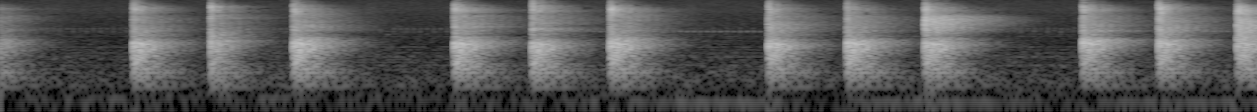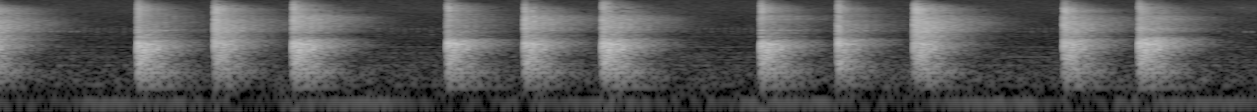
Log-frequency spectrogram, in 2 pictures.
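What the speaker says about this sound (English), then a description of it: "All it is clapping sounds, but because I've organized those sounds into a pattern, I'm making music." Hands clap a repeating rhythm pattern, crisp and close, in regular groups of three and four claps separated by short pauses, cycling evenly throughout with no talking.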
